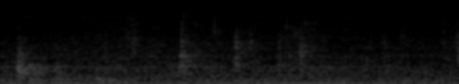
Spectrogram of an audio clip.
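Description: Quiet room tone with a steady low hum and a few faint, irregular light clicks and taps.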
